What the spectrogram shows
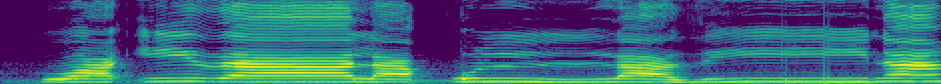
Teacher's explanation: دونوں جگہ پہ ذال کو نرمی سے پڑھنا ہے، اس میں سیٹی کی آواز نہ آئے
